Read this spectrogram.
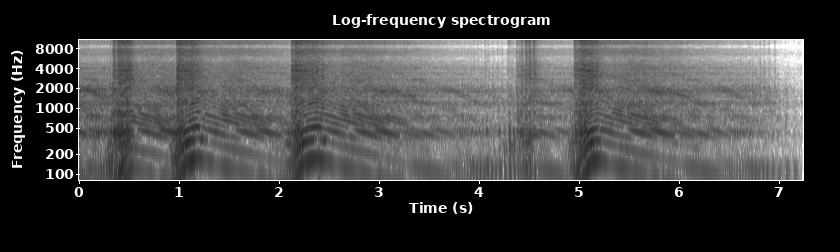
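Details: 1996 Honda CR250 two-stroke, carburetor rebuilt and returned to stock with 52 main jet, first start: crisp raspy blips, five quick revs climbing and falling cleanly back to idle, no bogging or misfire. Normal healthy two-stroke running.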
